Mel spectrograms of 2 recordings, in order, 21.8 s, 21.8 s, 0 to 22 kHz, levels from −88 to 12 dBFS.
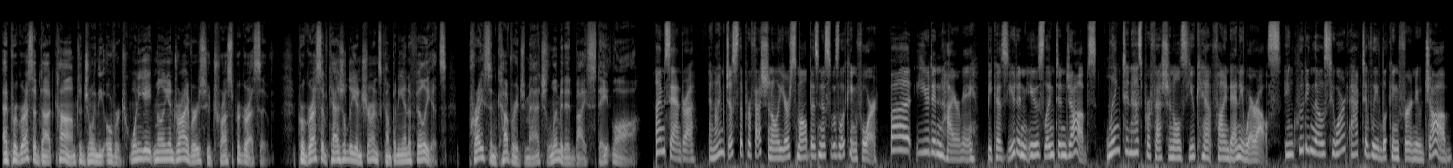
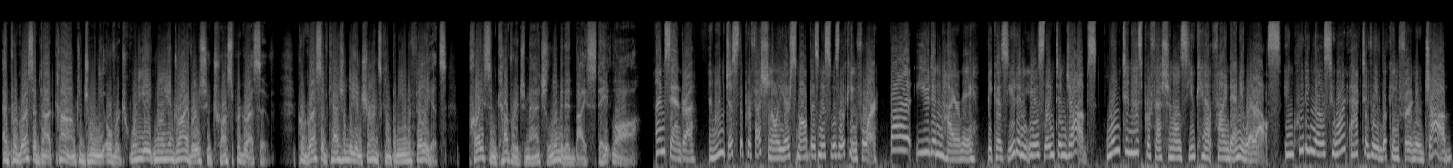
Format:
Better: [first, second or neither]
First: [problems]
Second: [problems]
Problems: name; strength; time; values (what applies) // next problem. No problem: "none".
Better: first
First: none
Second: distortion; heavy; 6 dB below the speech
